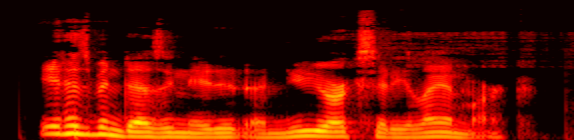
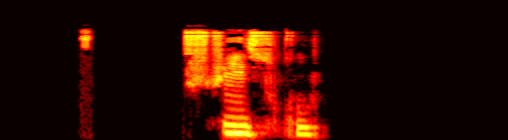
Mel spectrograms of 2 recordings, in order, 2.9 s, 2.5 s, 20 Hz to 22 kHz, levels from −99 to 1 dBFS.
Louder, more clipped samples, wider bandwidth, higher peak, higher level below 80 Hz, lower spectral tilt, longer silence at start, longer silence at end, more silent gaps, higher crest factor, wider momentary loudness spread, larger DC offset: second, -36 LUFS vs -16 LUFS; neither; first, 16 kHz vs 9.6 kHz; second, -20 dBFS vs 0 dBFS; about the same, -68 dBFS vs -70 dBFS; first, -6 dB/octave vs -2 dB/octave; second, 0.2 s vs 0.4 s; second, 0.35 s vs 0.95 s; second, none vs 0.47-0.90 s; second, 16 dB vs 22 dB; second, 8 LU vs 15 LU; neither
